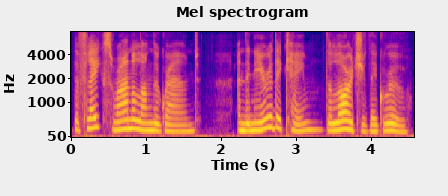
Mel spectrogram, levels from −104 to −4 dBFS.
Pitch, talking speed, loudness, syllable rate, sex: 215 Hz, 195 wpm, -17 LUFS, 4.7 syllables/s, female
